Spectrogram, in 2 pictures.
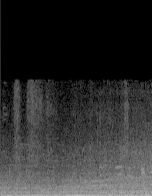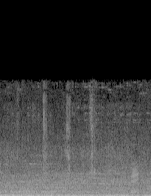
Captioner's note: none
